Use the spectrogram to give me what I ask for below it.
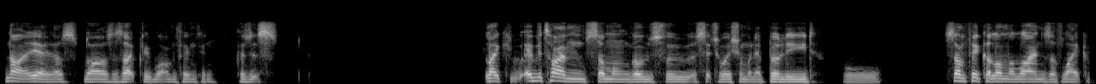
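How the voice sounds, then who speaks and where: A man's voice: medium pitch, fairly even intonation, moderate pace, sharp tone, no room sound. Earnest young man on a dull, dry mic. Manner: earnest, reflective, casual slang. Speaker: podcast host. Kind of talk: casual chat.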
